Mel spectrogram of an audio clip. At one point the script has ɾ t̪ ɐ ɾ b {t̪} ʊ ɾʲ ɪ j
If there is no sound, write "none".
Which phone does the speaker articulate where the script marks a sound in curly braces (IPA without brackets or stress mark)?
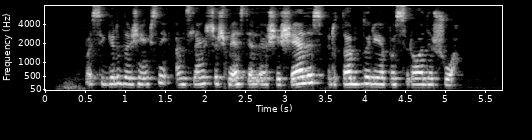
d̪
